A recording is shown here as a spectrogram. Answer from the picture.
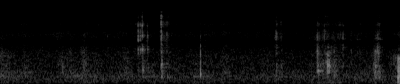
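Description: Faint, scattered light clicks and taps of small plastic and metal parts, an antenna nut and plastic mount piece, being handled in the fingers over a radio controller's circuit board.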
